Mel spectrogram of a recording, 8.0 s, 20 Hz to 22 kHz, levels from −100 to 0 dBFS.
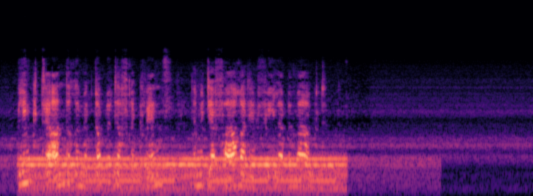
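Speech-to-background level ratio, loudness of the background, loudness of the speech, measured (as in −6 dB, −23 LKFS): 5.5 dB, −27.0 LKFS, −21.5 LKFS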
